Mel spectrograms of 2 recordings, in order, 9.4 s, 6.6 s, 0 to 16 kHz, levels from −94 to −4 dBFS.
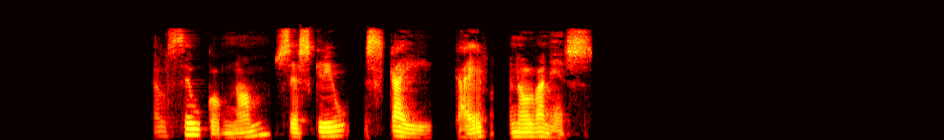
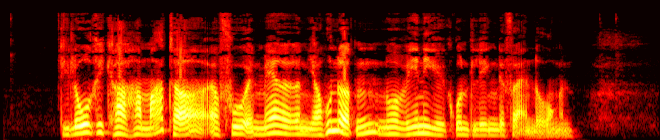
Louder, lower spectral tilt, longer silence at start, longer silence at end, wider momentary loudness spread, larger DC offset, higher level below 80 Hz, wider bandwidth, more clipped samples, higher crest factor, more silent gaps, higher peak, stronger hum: second, -27 LUFS vs -18 LUFS; second, -3.5 dB/octave vs -7.5 dB/octave; first, 1.55 s vs 0.6 s; first, 3.55 s vs 0.9 s; about the same, 10 LU vs 11 LU; neither; about the same, -64 dBFS vs -66 dBFS; second, 7.8 kHz vs 11.5 kHz; neither; first, 26 dB vs 18 dB; first, 3.50-3.64 s, 4.33-4.55 s, 4.95-5.09 s vs none; second, -6 dBFS vs 0 dBFS; neither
